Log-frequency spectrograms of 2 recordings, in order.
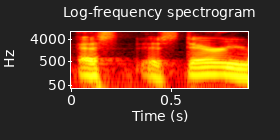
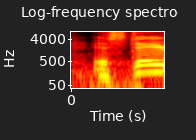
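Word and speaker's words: Esteury: you have you have Estster Ruiz um Estster Ruiz. I I never get that name right. Esti Ruiz is actually how you say it.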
